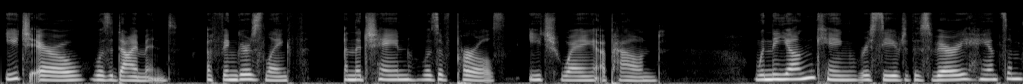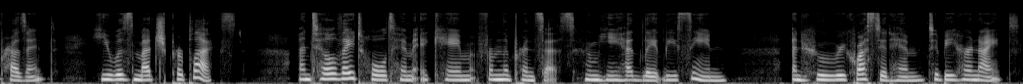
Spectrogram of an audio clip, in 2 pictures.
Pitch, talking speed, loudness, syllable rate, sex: 210 Hz, 155 wpm, -18 LUFS, 4.1 syllables/s, female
